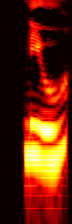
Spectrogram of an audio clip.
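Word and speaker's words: niú: Lợi hại, 666, cách đọc của số 666 lại có phần tương đồng với chữ new phát âm là new, hàm ý của từ này là để khen ngợi một người quá giỏi và có khả năng cực kỳ.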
